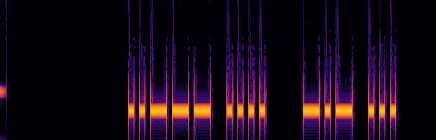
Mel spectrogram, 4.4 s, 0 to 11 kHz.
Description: Morse code, heard as a keyed tone, about 22 wpm, 700 Hz. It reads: 2H KS
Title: Winter Field Day Exchanges Encore 22wpm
